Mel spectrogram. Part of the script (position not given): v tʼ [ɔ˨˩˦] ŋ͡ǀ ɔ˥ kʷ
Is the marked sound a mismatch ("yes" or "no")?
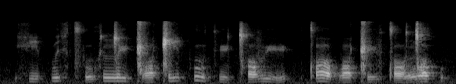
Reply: no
